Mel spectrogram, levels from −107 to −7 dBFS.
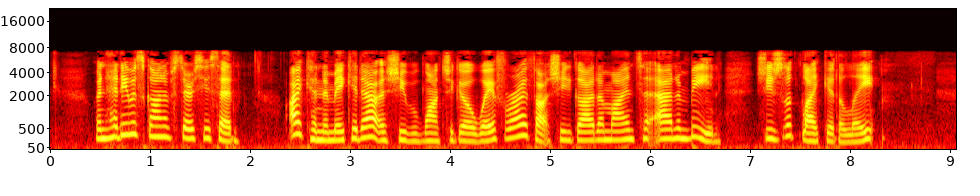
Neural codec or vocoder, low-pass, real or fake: none; 7.2 kHz; real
